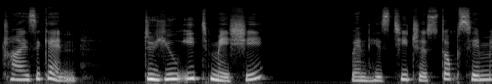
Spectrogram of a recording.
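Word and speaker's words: めし: In answer to his question, he is told that the rice on the table is called meshi. All vowels, it should be remarked, have the continental pronunciation.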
